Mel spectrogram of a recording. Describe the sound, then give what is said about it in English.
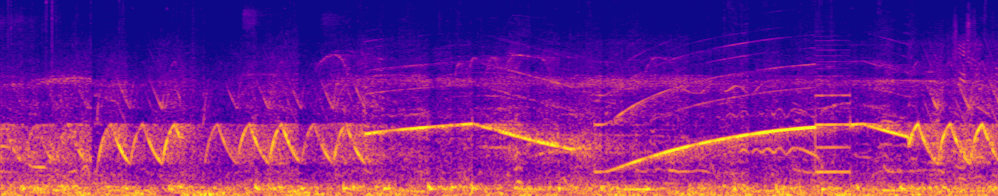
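Loud fire engine sirens from a fire engine float in the Pride parade in Brighton blare continuously, switching between a rapid yelp and slow rising-and-falling wails, over a rumbling engine and street noise. “I know, it's actually a fire engine, which is one of the floats. That's why we're getting all these sirens.”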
